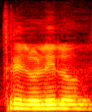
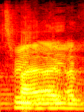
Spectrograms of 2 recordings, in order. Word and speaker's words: Trilulilu: That was a very good pronunciation of Trilulilu, so you pronounced Trilulilu very well.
